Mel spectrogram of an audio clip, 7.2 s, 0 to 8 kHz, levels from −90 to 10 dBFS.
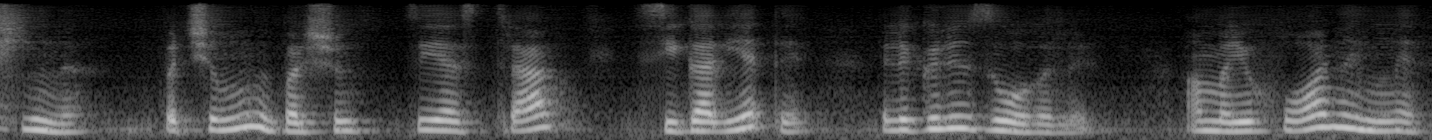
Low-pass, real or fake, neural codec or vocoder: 7.2 kHz; fake; codec, 16 kHz, 0.3 kbps, FocalCodec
